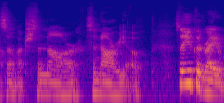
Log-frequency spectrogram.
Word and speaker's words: scenario: I think of the air going together and the R, not so much scenario.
